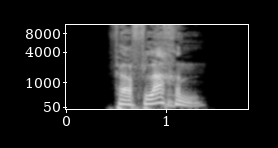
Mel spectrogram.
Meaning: to flatten (out)
- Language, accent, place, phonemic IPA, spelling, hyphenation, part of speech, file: German, Germany, Berlin, /fɛʁˈflaxn̩/, verflachen, ver‧fla‧chen, verb, De-verflachen.ogg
